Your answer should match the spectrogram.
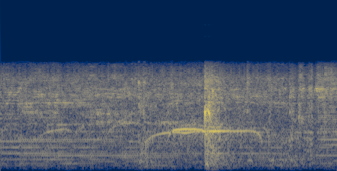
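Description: Electric guitars of a live thrash metal band ringing through the amplifiers in a large hall, holding sustained notes. A high tone slides up about two seconds in, holds, and slides back down a second later.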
